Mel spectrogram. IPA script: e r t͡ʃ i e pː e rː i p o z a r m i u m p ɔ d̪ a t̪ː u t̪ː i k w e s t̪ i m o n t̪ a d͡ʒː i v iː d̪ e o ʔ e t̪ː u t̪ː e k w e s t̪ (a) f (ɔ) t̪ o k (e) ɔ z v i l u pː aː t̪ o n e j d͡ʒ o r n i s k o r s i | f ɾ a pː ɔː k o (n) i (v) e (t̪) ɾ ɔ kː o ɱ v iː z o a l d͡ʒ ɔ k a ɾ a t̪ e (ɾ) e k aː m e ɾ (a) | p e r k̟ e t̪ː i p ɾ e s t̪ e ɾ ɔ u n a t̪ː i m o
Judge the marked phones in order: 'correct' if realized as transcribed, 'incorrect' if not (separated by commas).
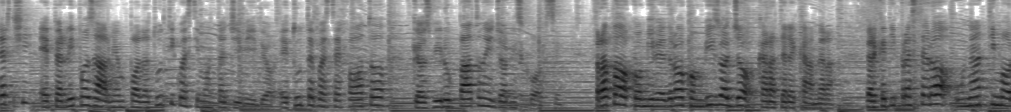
incorrect, incorrect, correct, incorrect, correct, incorrect, incorrect, correct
